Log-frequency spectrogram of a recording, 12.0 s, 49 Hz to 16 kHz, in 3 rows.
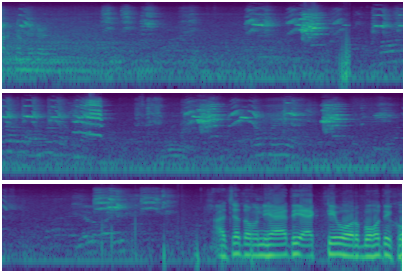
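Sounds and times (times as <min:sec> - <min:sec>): parrots squawking: 0:00.0 - 0:10.8.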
